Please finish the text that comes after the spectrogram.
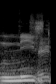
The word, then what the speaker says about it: Niest: Do you know what Niest means? Rhymes with yeast.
